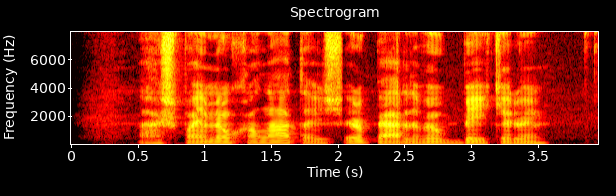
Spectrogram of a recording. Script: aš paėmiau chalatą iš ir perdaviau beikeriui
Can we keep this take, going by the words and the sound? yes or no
yes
